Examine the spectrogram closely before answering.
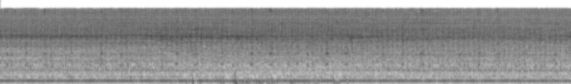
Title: Scion FR-S Kraftwerks SC loud noise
